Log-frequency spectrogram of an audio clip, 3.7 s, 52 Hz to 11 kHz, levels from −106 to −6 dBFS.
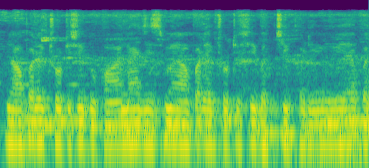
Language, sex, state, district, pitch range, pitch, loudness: Hindi, male, Uttar Pradesh, Shamli, 110-115 Hz, 110 Hz, -14 LUFS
